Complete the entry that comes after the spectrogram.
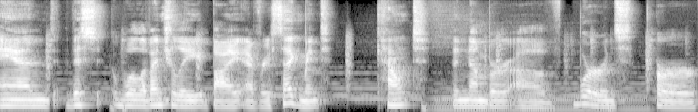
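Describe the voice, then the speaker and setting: A man at a very slow pace, medium in pitch with ordinary pitch variation, over music in the background. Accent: American. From US Northeast. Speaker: ICU doctor and data scientist. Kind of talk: casual talk to camera.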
